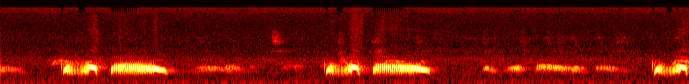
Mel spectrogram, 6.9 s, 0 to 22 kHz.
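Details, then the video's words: Decoy spotted dove calling to lure wild doves, varying its song continuously: loud low cooing phrases near 500–800, a short double note then a long drawn coo, answered by softer murmuring coos, repeating about every three seconds. "Tiếng chim cu gáy thúc bảo đảm bổi nghe gáy liền, chim cu gáy mồi đảo bài liên tục"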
